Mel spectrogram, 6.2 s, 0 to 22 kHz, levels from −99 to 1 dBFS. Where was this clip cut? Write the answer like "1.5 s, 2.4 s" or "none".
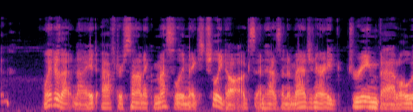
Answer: none

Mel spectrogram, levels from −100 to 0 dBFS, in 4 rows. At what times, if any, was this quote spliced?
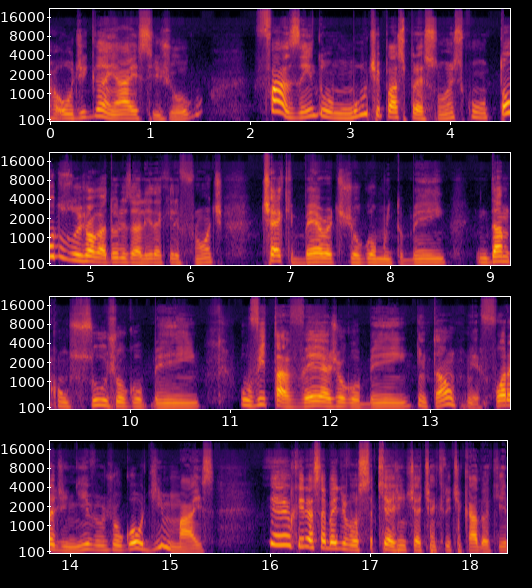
12.9 s, 17.0 s

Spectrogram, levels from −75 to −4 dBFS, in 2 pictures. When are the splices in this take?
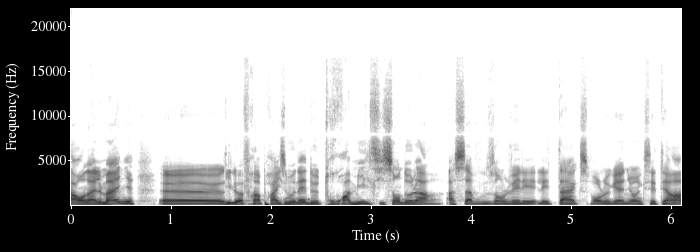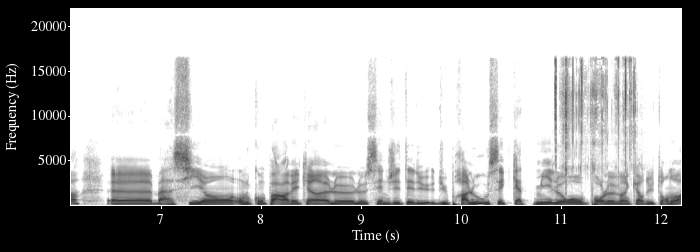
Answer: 1.5 s

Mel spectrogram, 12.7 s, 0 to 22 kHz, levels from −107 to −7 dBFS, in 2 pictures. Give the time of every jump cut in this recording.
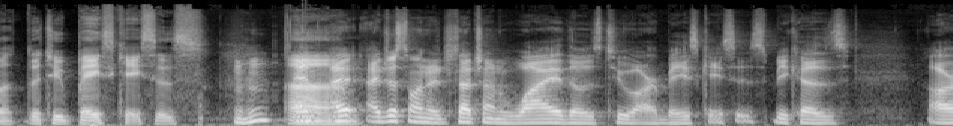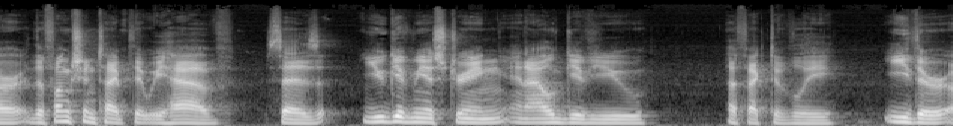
none

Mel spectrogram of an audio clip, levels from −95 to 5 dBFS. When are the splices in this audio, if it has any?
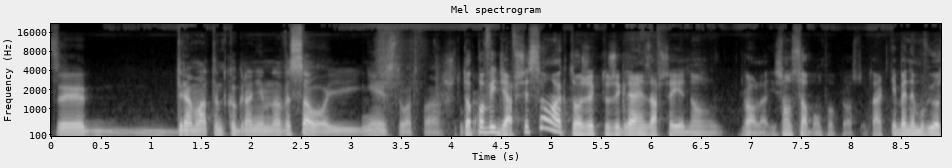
3.1 s

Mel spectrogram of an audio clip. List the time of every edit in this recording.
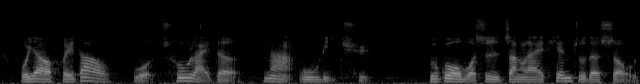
4.3 s

